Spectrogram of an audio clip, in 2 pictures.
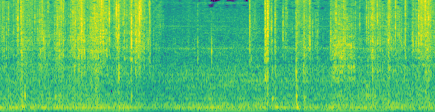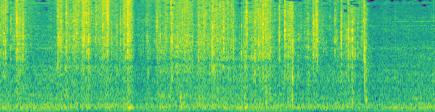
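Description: Plastic-wrapped frozen beef patties crinkling and clicking as a hand rummages through them and pulls them from their box, over a steady low hum.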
